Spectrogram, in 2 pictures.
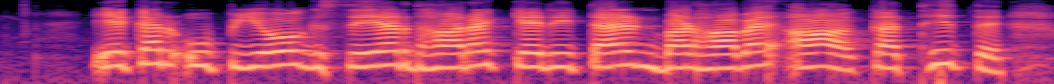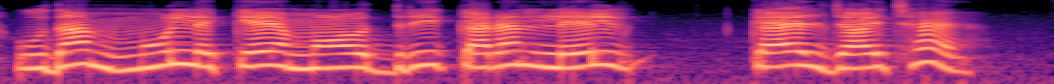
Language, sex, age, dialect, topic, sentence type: Maithili, female, 18-24, Eastern / Thethi, banking, statement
